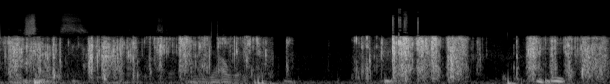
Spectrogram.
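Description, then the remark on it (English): Paper rustles and crackles in fairly loud, irregular bursts of crinkling noise, broken by a couple of short pauses before the handling starts again. “Here, listen to the rustle of the paper.”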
